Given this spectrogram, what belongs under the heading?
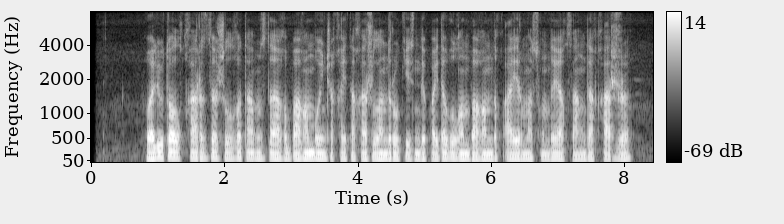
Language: Kazakh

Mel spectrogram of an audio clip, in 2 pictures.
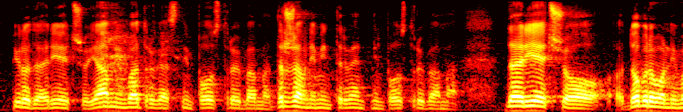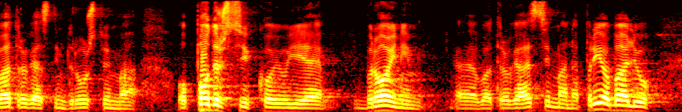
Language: Croatian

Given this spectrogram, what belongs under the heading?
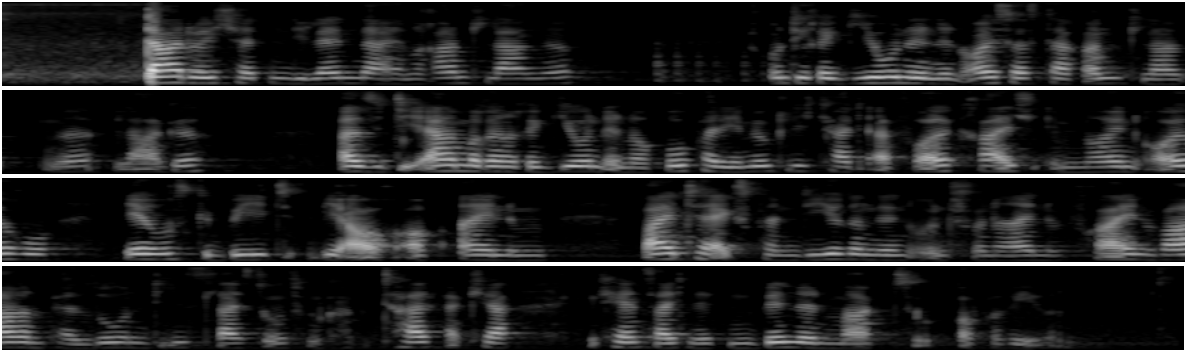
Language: German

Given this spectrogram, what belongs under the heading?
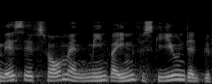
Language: Danish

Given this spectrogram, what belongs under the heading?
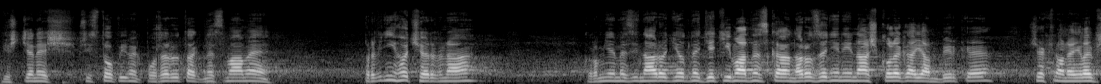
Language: Czech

